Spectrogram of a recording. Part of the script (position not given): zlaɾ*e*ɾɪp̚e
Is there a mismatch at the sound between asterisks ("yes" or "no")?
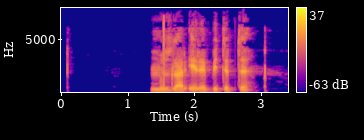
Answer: no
